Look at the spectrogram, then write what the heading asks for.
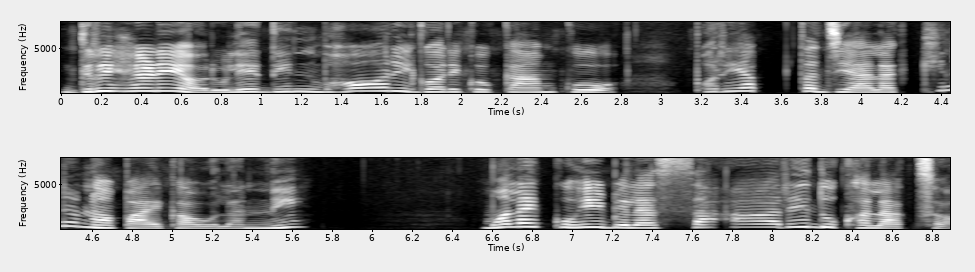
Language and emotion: Nepali, sad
